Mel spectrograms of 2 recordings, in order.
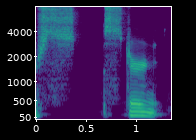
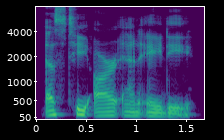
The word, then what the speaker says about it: Strnad: The singer, who I'm completely about to butcher his name because I'm pretty sure, I think he has probably one of the hardest last names to pronounce ever. But the singer, Trevor Sternad? Trevor, it's Strnad.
